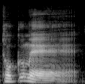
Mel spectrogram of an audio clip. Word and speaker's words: 匿名: 발음은 토크메, 토크메.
